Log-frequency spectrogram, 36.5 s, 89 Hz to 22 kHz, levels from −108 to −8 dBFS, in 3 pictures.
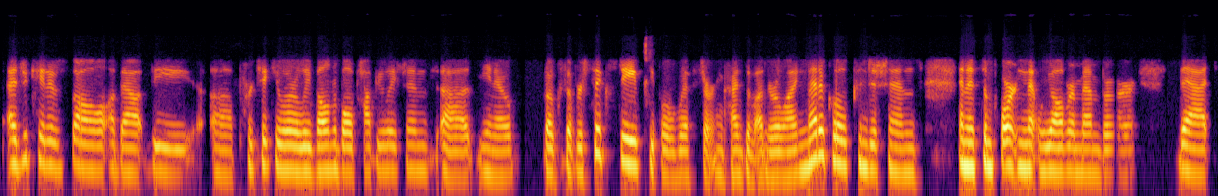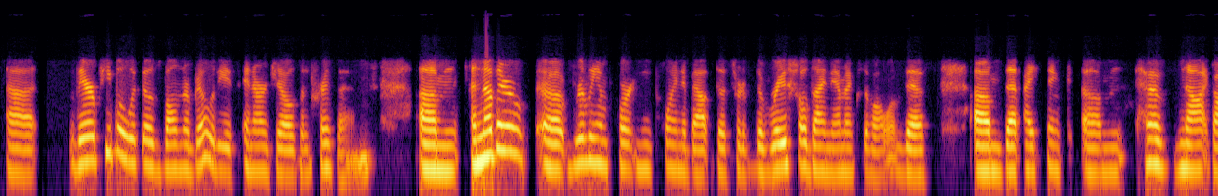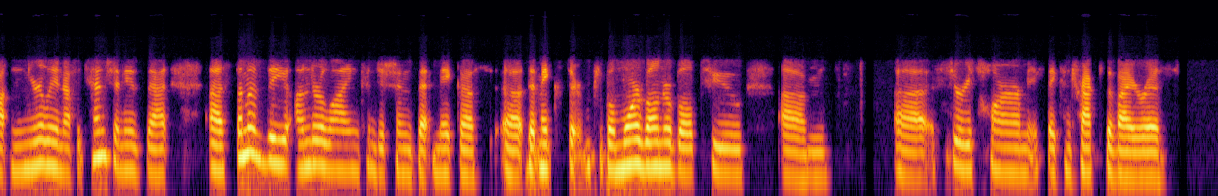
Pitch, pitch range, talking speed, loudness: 185 Hz, 170-200 Hz, 165 wpm, -20 LUFS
